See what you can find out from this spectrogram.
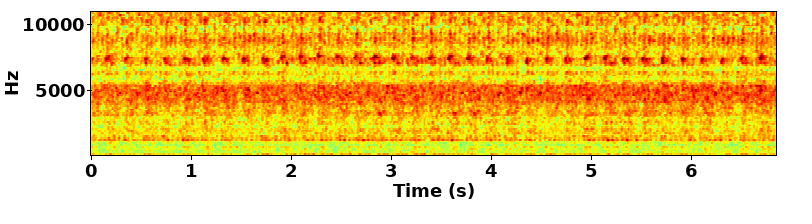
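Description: The idle is low and uneven with a lumpy, stumbling beat instead of a smooth hum, the shake of a misfiring engine.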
